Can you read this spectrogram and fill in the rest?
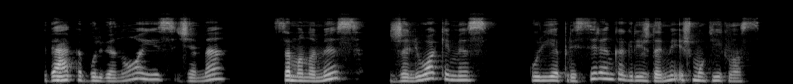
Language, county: Lithuanian, Vilnius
